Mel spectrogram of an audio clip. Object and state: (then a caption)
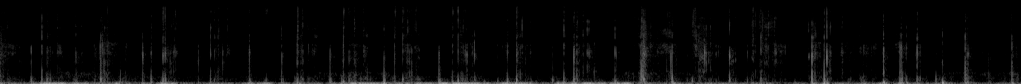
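Rubber dish glove. A patterned rubber dish glove worn on one hand has its gloved fingers rubbed and tapped by the fingertips of the other hand. Many quick, sharp, crunchy taps and squeaky rubbing scrapes come in an uneven, continuous stream. A steady low hum sits underneath.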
